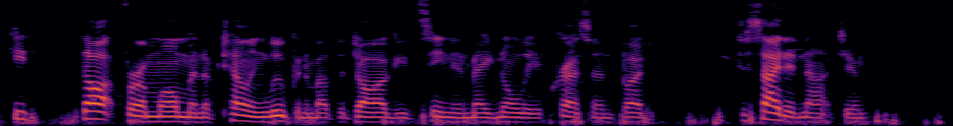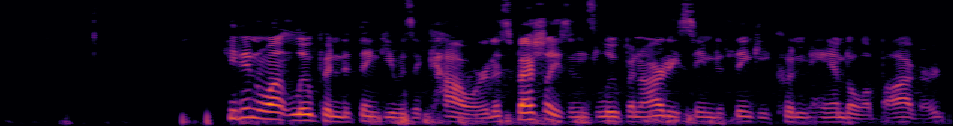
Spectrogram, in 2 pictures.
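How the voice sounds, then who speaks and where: A man's voice: medium pitch, fairly quick. A male teacher reading a storybook aloud to children outdoors, with informal explanatory asides. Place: outdoors in a chilly llama pasture. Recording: clearly noisy outdoor recording with clicks.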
